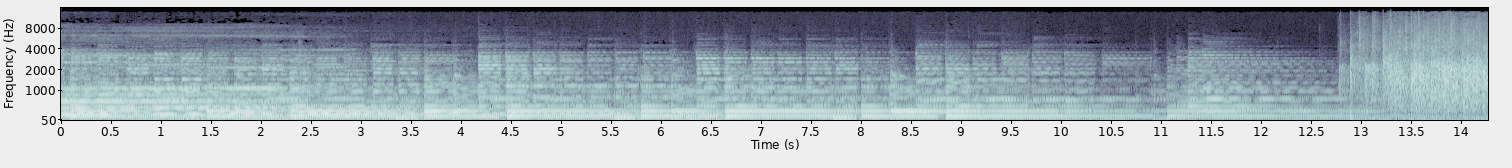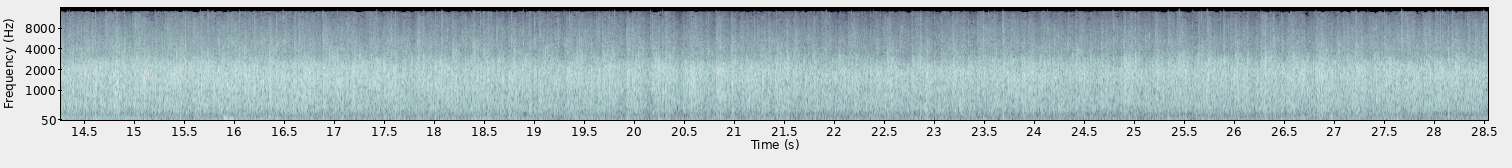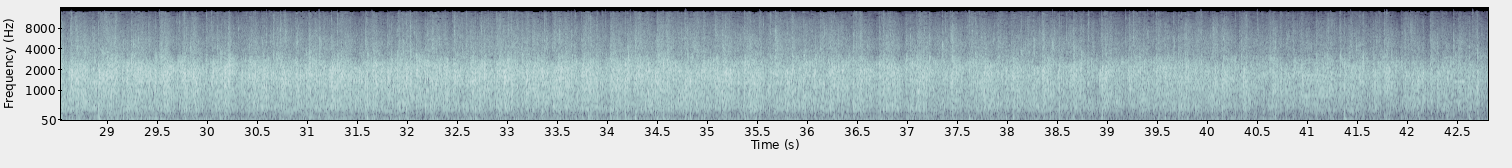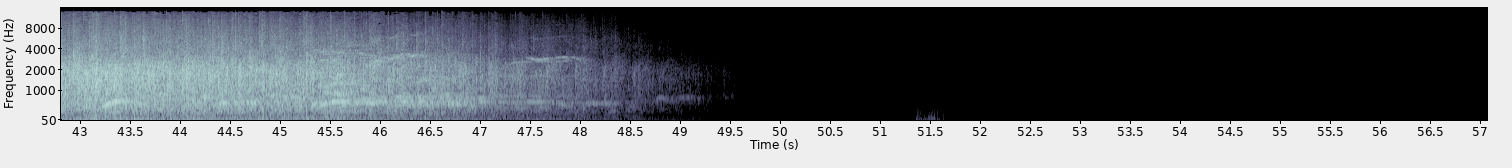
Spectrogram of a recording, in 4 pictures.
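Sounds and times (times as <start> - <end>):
guitar notes: 0.0 - 13.7
audience applauding: 12.8 - 49.0.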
